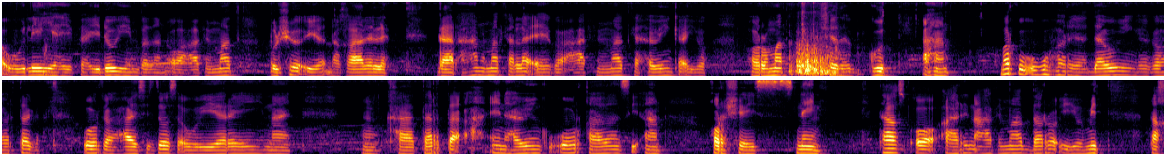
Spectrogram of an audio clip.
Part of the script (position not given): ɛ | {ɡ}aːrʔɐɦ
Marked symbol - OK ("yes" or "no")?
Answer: yes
